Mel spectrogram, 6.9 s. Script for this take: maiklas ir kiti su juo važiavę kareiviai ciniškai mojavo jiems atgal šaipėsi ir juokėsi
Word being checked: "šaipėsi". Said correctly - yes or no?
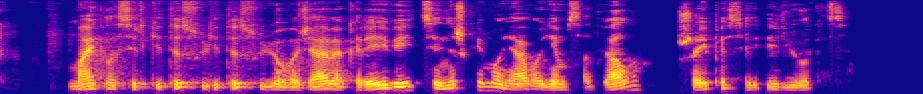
yes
